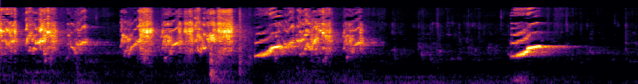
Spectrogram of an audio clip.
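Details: Budgerigars kept as pets chatter while feeding on corn: rapid raspy chirps, then two short rising whistled calls, one near the end, in a quiet room.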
